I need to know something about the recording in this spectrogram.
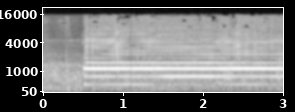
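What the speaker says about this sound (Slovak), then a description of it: "Prečo trúbim, priatelia, viete?" A bus horn sounds in a long, steady honk on an evening drive toward a district town, starting abruptly and holding loud and close for the rest of the moment over engine rumble.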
